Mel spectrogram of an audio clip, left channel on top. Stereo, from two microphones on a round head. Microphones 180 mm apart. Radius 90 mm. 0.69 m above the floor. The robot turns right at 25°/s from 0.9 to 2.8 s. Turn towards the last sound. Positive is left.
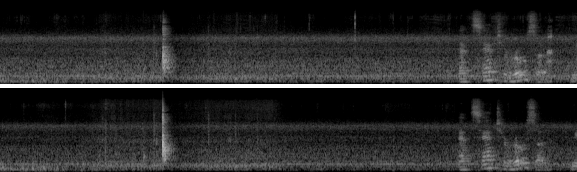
turn(degrees=-55)  # may be behind; listen again after turning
